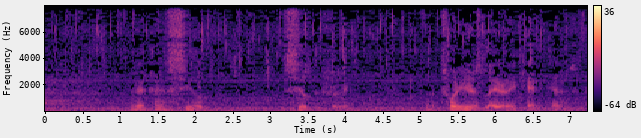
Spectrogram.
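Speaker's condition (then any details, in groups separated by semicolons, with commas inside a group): ALS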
